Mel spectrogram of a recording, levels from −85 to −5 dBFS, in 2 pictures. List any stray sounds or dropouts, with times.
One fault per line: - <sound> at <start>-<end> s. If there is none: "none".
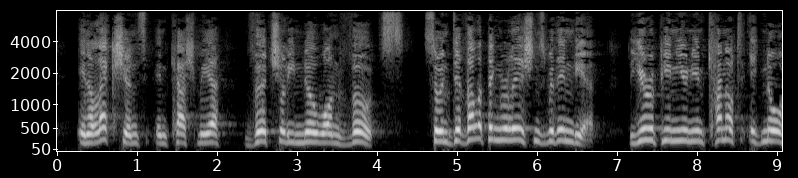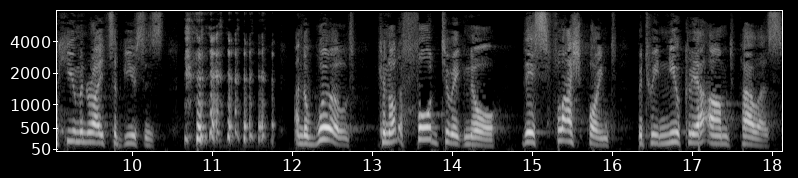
- laugh at 10.6-11.8 s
